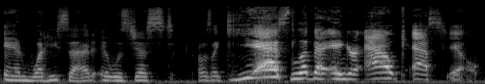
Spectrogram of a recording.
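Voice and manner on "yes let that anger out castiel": retold cheering on. Fan cheering on Castiel's angry kill, excited. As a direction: egg the hero on eagerly.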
